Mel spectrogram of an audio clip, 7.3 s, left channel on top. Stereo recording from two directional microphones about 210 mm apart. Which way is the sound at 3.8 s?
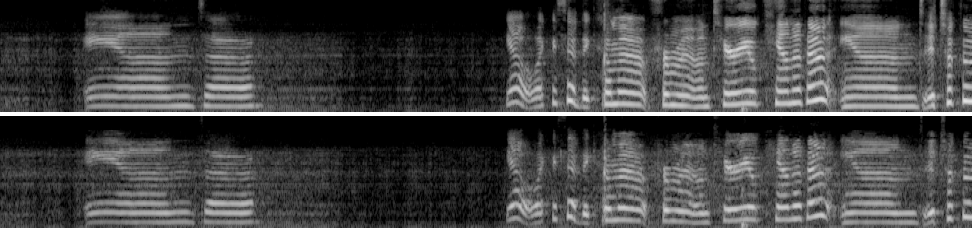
55° left (ahead or behind).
